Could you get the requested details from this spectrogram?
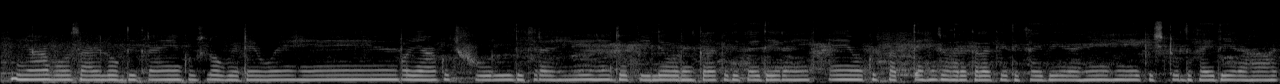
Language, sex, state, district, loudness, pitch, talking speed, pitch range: Hindi, female, Rajasthan, Churu, -32 LUFS, 210 Hz, 220 wpm, 205-215 Hz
